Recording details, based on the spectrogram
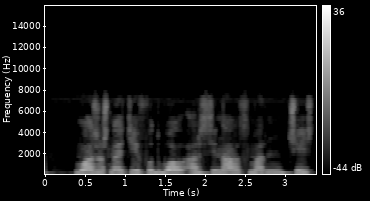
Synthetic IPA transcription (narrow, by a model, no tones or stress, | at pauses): moʐəʂnɑjtʲifud̪bolˠa̰rsʲɪnɑlˠsmərnʲt͡ɕesʲtʲ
